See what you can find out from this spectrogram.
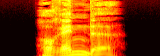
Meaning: inflection of horrend: 1. strong/mixed nominative/accusative feminine singular 2. strong nominative/accusative plural 3. weak nominative all-gender singular 4. weak accusative feminine/neuter singular
- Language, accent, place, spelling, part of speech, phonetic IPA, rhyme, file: German, Germany, Berlin, horrende, adjective, [hɔˈʁɛndə], -ɛndə, De-horrende.ogg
